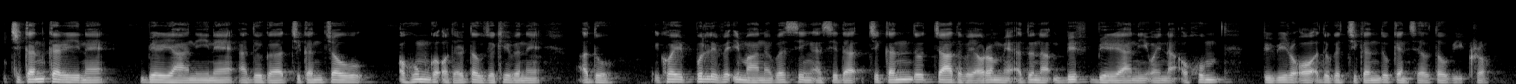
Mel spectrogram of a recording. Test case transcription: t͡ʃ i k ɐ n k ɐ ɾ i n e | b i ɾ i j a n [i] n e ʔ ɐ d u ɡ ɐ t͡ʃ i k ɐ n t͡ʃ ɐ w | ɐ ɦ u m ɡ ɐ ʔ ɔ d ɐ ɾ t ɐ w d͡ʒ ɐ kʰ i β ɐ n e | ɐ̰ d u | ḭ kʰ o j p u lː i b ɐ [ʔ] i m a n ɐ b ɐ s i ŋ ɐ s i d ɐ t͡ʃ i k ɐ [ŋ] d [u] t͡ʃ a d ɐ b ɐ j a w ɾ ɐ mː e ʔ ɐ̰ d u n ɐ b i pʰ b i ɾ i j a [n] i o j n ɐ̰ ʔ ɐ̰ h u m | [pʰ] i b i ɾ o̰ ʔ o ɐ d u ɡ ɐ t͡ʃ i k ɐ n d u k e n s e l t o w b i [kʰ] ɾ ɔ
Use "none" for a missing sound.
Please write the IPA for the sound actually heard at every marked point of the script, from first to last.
i, ʔ, n, u, n, p, kʰ

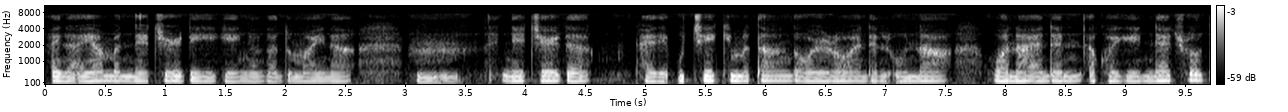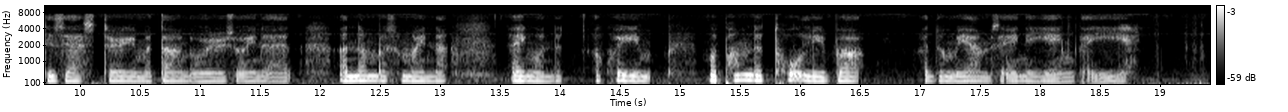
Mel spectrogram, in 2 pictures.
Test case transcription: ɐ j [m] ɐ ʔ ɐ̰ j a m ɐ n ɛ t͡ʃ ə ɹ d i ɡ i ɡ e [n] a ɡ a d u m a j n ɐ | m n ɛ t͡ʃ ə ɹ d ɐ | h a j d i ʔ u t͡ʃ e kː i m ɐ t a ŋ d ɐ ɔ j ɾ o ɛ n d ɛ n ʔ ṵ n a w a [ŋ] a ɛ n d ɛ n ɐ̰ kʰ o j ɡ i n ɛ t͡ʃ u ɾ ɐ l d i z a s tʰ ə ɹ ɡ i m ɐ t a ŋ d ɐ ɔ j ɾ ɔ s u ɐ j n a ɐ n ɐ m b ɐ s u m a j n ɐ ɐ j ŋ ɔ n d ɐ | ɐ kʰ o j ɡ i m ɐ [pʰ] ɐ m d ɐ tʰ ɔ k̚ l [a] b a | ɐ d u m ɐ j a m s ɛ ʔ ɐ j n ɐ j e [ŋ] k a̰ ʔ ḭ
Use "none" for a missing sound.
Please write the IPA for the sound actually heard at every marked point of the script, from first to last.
n, ŋ, n, pʰ, i, ŋ

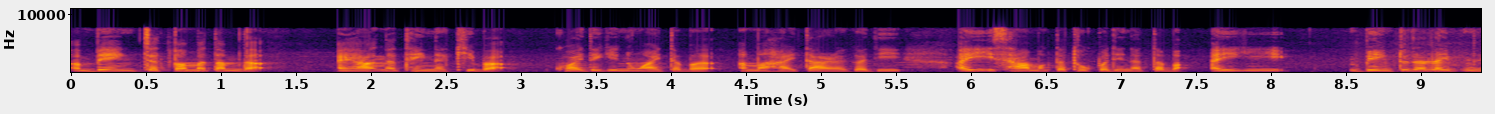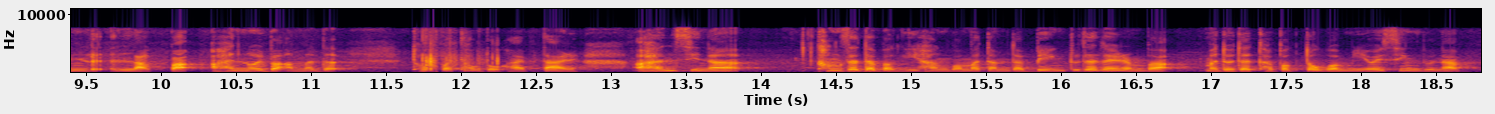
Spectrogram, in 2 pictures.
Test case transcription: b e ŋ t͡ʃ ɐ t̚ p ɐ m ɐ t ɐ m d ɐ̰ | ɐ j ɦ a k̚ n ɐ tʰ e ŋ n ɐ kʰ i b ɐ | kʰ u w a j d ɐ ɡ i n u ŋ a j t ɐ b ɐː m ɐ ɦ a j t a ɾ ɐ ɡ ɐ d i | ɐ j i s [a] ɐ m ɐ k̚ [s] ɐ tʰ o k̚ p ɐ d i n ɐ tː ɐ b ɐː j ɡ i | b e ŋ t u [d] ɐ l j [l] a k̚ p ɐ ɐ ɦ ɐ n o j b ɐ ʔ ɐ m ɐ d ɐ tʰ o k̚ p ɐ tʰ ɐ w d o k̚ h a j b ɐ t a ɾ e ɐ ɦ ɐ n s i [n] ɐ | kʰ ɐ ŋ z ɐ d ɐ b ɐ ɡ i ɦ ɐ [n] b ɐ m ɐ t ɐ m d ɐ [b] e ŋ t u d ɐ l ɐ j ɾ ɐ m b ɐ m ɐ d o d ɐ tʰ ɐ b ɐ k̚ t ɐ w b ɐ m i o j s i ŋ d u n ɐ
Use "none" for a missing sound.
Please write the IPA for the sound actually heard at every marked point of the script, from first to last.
a, t, d, l, n, ŋ, b

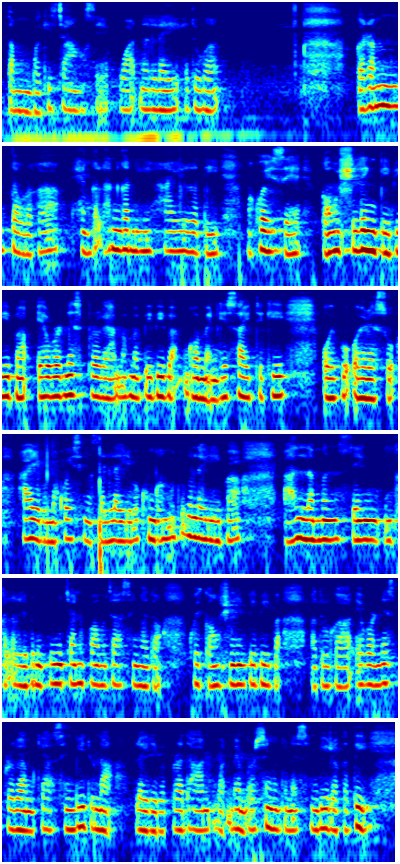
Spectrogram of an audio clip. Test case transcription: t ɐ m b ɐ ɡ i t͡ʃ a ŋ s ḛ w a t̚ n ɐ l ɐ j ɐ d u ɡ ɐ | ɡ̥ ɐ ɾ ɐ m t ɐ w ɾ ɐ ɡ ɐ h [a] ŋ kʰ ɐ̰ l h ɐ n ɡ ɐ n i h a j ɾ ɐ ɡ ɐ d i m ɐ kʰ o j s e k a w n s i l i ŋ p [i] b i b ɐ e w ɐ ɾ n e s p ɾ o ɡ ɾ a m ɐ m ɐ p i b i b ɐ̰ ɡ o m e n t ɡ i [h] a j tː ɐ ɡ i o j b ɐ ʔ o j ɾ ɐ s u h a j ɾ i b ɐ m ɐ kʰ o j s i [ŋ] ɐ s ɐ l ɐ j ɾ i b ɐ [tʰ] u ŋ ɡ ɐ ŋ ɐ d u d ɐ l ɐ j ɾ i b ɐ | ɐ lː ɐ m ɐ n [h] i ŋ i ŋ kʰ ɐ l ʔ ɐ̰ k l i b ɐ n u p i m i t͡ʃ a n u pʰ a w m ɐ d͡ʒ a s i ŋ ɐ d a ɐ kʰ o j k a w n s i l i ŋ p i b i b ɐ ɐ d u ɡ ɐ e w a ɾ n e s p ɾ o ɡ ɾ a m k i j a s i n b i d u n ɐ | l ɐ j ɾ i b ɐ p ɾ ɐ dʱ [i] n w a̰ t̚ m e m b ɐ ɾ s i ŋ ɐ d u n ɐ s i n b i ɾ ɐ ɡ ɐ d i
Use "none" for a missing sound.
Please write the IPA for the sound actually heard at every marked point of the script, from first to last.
e, i, s, ŋ, kʰ, s, a

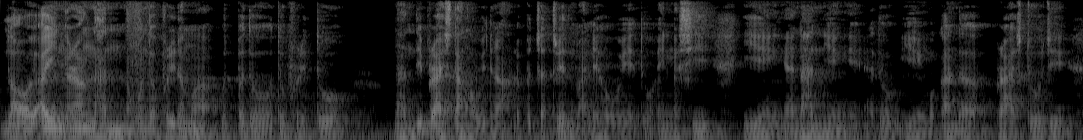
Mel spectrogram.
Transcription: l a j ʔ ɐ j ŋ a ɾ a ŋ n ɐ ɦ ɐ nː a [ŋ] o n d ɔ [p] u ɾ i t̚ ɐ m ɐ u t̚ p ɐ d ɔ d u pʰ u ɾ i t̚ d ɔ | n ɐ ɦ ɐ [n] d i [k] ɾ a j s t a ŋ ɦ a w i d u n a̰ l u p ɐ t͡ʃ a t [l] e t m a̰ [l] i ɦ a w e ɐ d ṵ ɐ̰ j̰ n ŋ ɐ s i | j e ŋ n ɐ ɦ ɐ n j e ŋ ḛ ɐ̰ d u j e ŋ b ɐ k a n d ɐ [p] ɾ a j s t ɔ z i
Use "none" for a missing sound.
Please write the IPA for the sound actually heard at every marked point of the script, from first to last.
ŋ, pʰ, n, p, ɾ, l, p

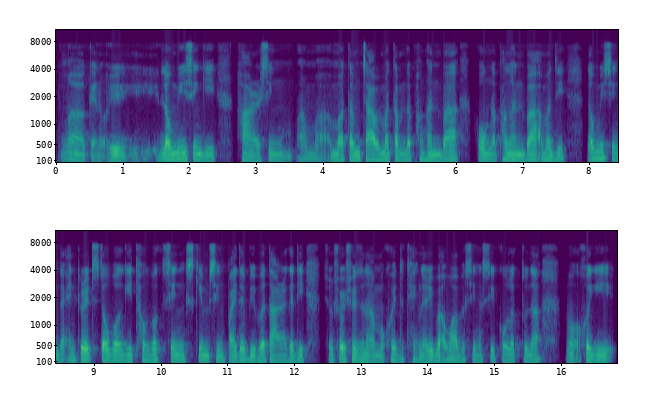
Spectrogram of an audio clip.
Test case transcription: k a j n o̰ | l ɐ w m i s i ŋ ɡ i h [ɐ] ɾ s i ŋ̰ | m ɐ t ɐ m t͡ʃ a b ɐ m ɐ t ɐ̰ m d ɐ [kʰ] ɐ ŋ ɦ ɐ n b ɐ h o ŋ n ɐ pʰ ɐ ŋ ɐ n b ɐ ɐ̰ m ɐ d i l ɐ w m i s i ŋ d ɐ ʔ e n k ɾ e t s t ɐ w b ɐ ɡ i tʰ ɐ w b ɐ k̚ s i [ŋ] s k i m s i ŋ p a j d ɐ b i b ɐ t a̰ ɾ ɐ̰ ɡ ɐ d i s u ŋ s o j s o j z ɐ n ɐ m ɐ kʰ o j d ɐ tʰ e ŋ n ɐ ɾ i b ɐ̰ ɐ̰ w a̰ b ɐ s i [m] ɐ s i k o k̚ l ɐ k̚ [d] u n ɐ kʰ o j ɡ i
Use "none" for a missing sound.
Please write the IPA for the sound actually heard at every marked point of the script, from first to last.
a, pʰ, ŋ, ŋ, t

